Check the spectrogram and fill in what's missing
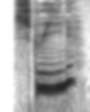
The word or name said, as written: screene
